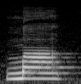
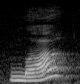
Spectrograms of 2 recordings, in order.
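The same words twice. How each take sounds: First: The pitch stays high and level. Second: The pitch rises from mid to high. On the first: "Steady high pitch and holding just one level" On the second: "the rising tone, which is kind of like you're asking a question"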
